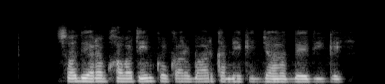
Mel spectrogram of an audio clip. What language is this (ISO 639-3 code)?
urd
